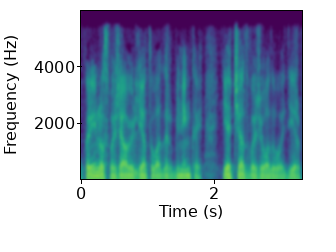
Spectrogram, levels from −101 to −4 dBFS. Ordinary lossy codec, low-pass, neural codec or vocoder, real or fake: MP3, 48 kbps; 5.4 kHz; vocoder, 22.05 kHz, 80 mel bands, Vocos; fake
